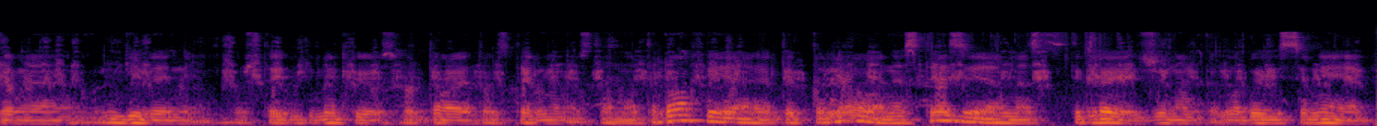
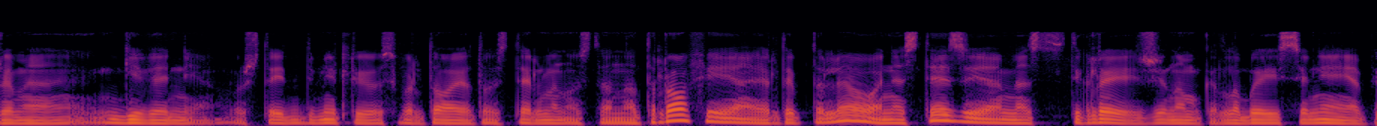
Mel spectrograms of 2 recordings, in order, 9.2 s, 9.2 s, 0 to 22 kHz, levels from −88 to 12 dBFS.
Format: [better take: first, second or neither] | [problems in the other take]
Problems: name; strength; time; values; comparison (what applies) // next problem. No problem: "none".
second | noise reduction (neural separator model SepFormer DNS4)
